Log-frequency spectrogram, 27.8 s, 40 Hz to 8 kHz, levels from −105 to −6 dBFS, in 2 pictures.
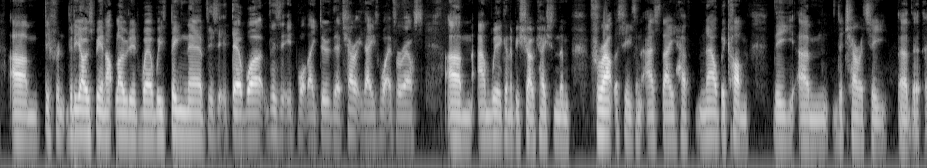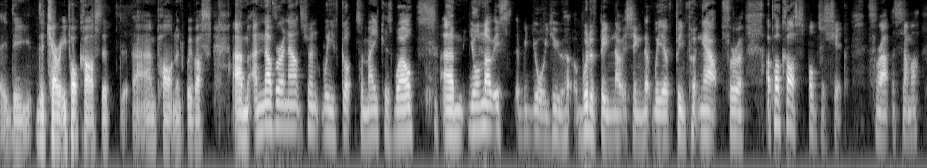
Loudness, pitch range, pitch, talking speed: -24 LUFS, 105-125 Hz, 115 Hz, 185 wpm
